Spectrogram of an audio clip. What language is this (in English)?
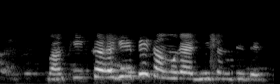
Marathi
